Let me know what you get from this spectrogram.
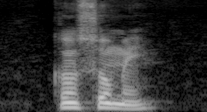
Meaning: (noun) consommé; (adjective) 1. consummate (complete in every detail, perfect) 2. consummate (highly skilled and experienced); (verb) past participle of consommer
- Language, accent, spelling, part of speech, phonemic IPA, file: French, France, consommé, noun / adjective / verb, /kɔ̃.sɔ.me/, LL-Q150 (fra)-consommé.wav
